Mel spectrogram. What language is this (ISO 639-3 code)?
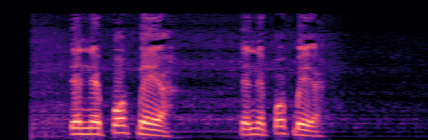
ebr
